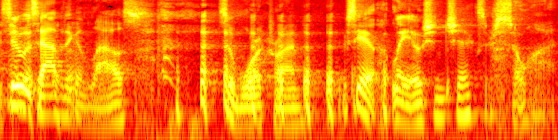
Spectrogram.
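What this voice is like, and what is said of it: Charismatic Noam Chomsky, Howard Stern-style. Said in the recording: “a character right there, charismatic Noam Chomsky ... your next impression ... It would have to be like a sort of like Howard Stern style”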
